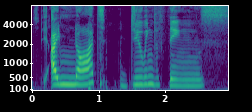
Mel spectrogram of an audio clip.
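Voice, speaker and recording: Very slowly, a woman with a Californian accent speaks on a very clean recording with a silent background. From Los Angeles, San Fernando Valley. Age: 20s. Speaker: actress. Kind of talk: casual chat.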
